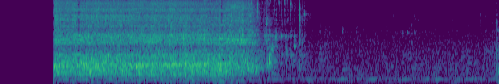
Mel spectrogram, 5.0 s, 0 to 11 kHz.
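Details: Toilet after replacing the fill valve with a new Fluidmaster 400A, because water kept running into the tank: strong rush filling the tank about two seconds, then flow drops off cleanly; refills and shuts off normally.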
